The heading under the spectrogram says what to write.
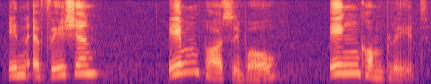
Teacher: if you just make the negative form of complete, you just write in, but it is pronounced as ing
